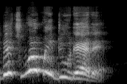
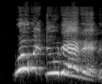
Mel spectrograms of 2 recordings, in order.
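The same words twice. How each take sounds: First: Said in the usual way. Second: Louder, higher challenge. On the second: Acted. Repeated rhetorical challenge.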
